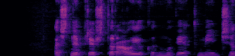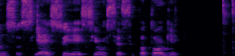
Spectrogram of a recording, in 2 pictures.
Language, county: Lithuanian, Utena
